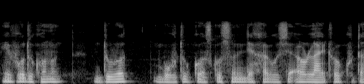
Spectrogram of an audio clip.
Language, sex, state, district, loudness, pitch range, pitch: Assamese, male, Assam, Sonitpur, -22 LUFS, 110-125 Hz, 115 Hz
